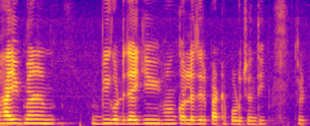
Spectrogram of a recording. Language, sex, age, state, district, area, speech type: Odia, female, 30-45, Odisha, Jagatsinghpur, urban, spontaneous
